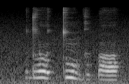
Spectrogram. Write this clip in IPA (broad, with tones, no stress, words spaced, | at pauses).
dlɵ˥˨tːũ˥˨ɡɨ˨ ɠɐ˨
